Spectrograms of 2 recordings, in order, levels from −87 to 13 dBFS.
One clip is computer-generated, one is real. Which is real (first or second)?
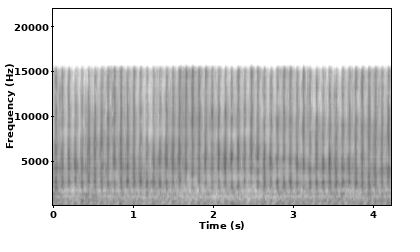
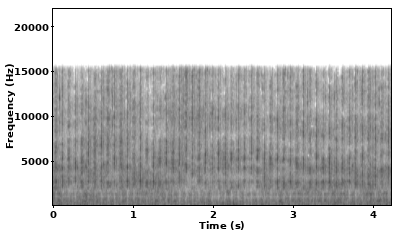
second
